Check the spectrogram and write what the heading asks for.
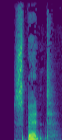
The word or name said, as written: spant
